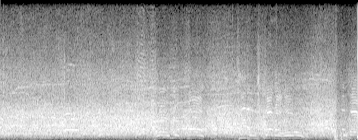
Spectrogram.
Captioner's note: audience cheering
